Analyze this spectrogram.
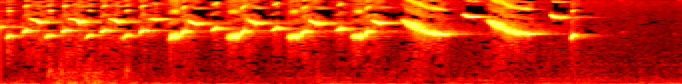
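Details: Goldfinch mule, crossed from goldfinch and canary, gives rapid repeated chirps, then loud downward-sweeping whistled notes before stopping.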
